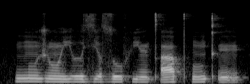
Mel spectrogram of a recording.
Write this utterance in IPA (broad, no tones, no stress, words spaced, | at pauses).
ŋũ ʒõ jɯ zʲɤzuf jẽtʼa pʰũ kʼẽ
